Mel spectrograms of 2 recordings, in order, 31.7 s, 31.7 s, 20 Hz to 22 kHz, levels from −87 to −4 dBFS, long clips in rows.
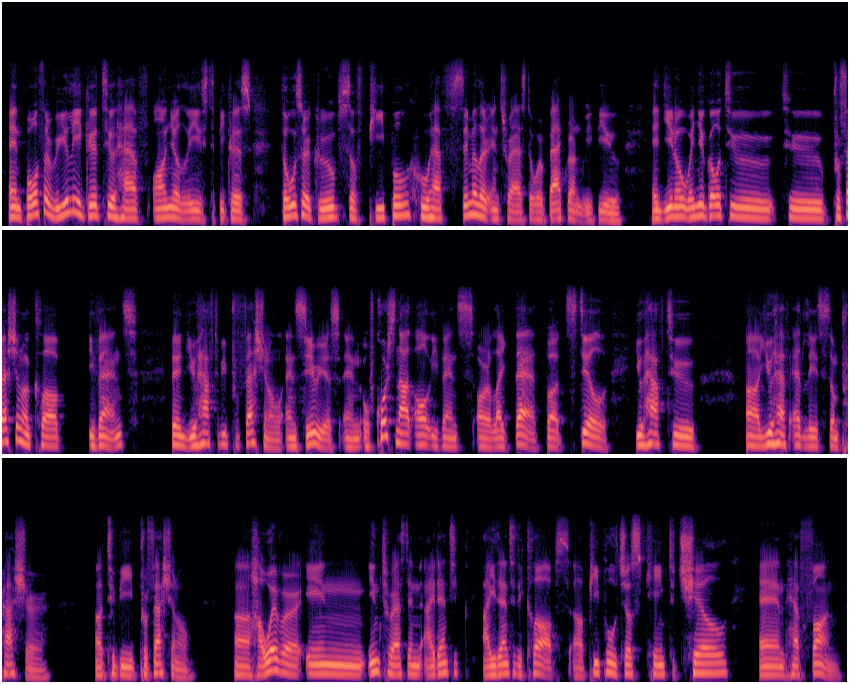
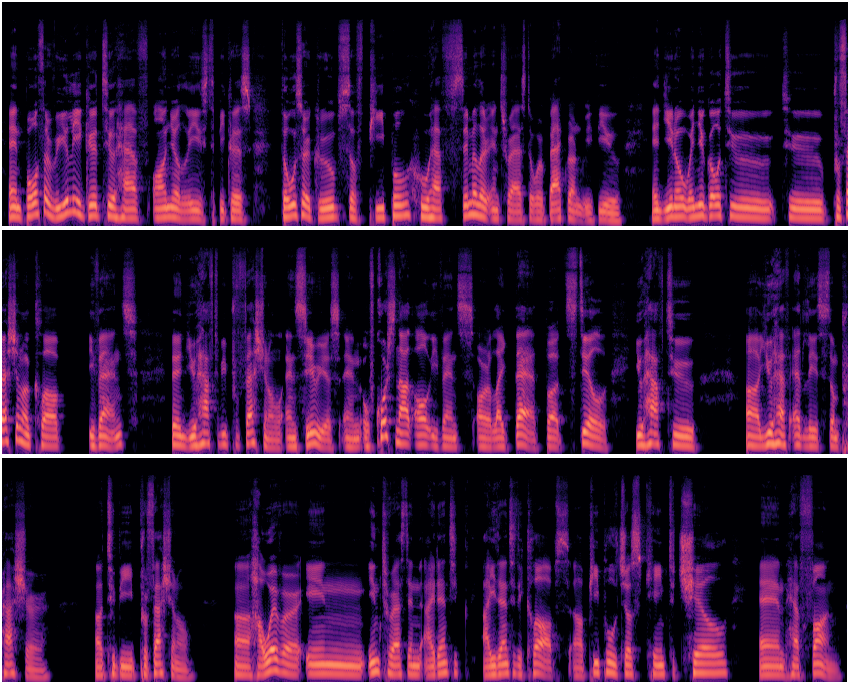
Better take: second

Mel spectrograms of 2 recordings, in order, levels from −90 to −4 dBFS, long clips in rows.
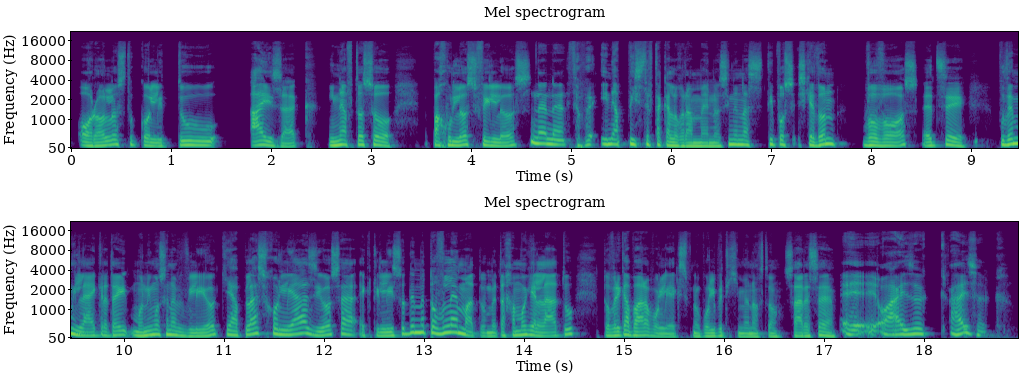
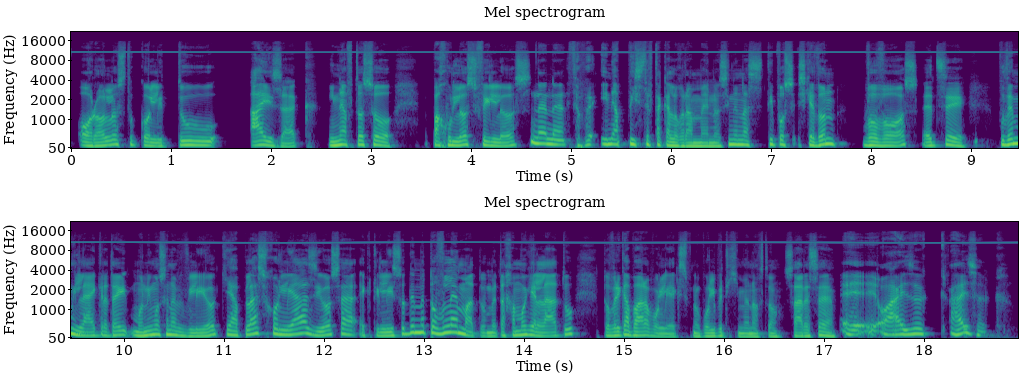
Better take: first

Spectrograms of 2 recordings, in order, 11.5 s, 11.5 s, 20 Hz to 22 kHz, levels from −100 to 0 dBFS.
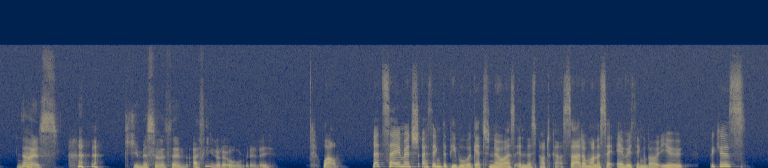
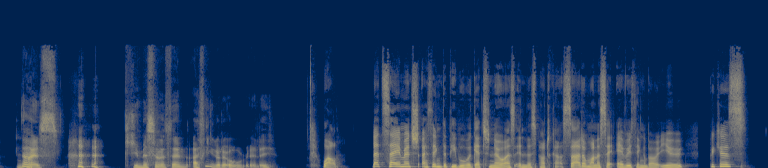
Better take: second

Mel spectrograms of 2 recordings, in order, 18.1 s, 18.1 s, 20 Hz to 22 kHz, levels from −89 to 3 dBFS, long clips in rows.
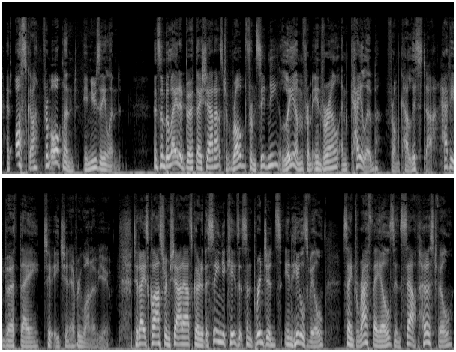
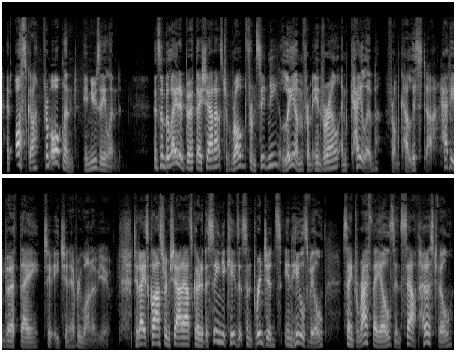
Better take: first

